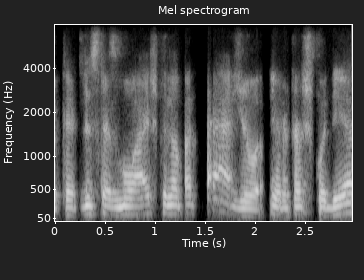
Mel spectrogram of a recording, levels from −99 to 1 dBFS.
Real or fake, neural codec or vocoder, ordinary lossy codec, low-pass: fake; codec, 44.1 kHz, 2.6 kbps, DAC; Opus, 16 kbps; 7.2 kHz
